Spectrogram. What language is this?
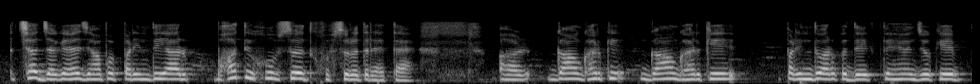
Urdu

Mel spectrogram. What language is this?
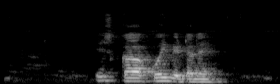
Urdu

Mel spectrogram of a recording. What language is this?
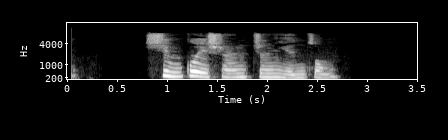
Chinese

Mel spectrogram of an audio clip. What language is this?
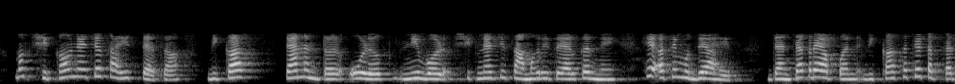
Marathi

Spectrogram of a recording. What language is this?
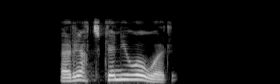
Kabyle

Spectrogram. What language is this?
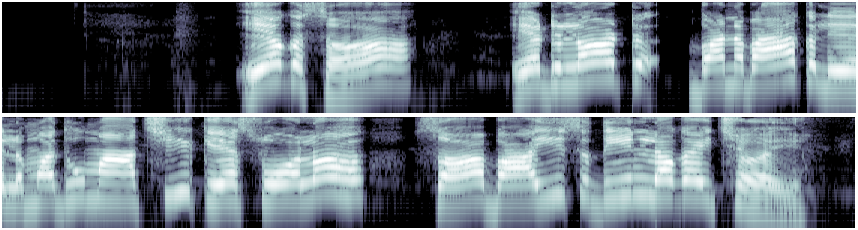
Maithili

